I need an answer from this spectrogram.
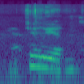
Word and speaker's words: Gillian: Jillian. Jillian. Everyone says the other, but because my name starts with a G, people get mixed up because usually it's spelled with a J.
